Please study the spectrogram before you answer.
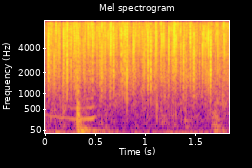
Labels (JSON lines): {"label": "biophony, cascading saw", "recorder": "SoundTrap 600 or HydroMoth"}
